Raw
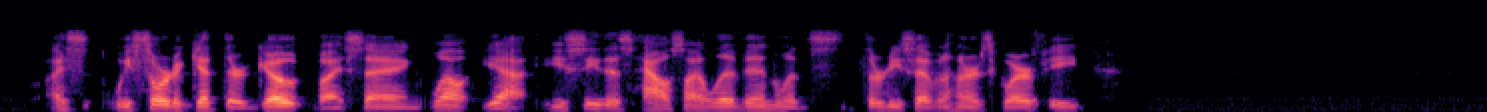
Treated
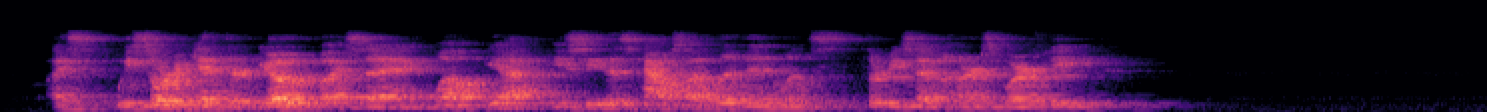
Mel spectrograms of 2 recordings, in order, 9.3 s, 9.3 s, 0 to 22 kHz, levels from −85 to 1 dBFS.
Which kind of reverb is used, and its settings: shoebox room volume 400 m³, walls mixed, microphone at 2.5 m; gain -7.5 dB

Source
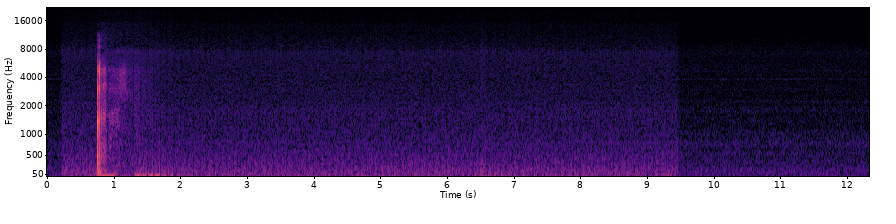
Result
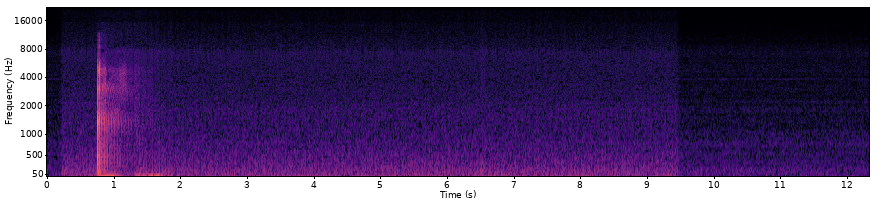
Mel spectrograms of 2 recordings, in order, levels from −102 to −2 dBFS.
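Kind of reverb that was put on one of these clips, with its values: spring tank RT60 1.1 s, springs 49 ms, chirp 50 ms, DRR 13.5 dB; gain +2.5 dB

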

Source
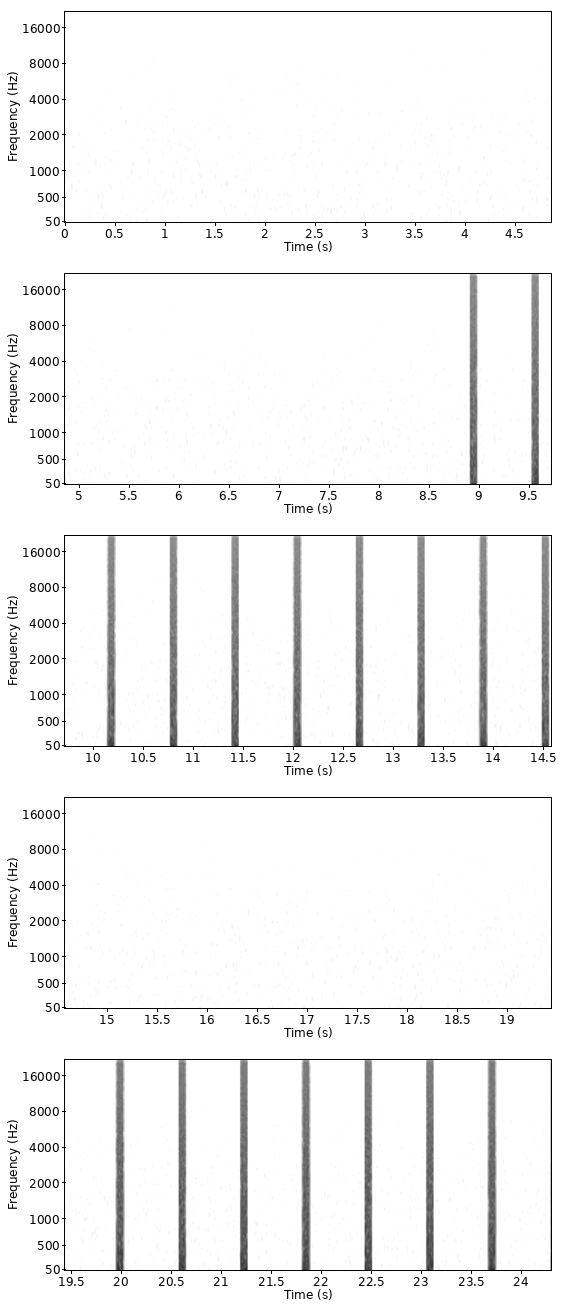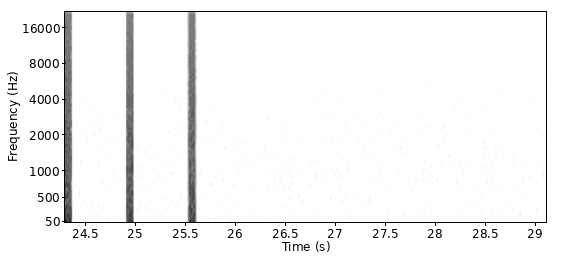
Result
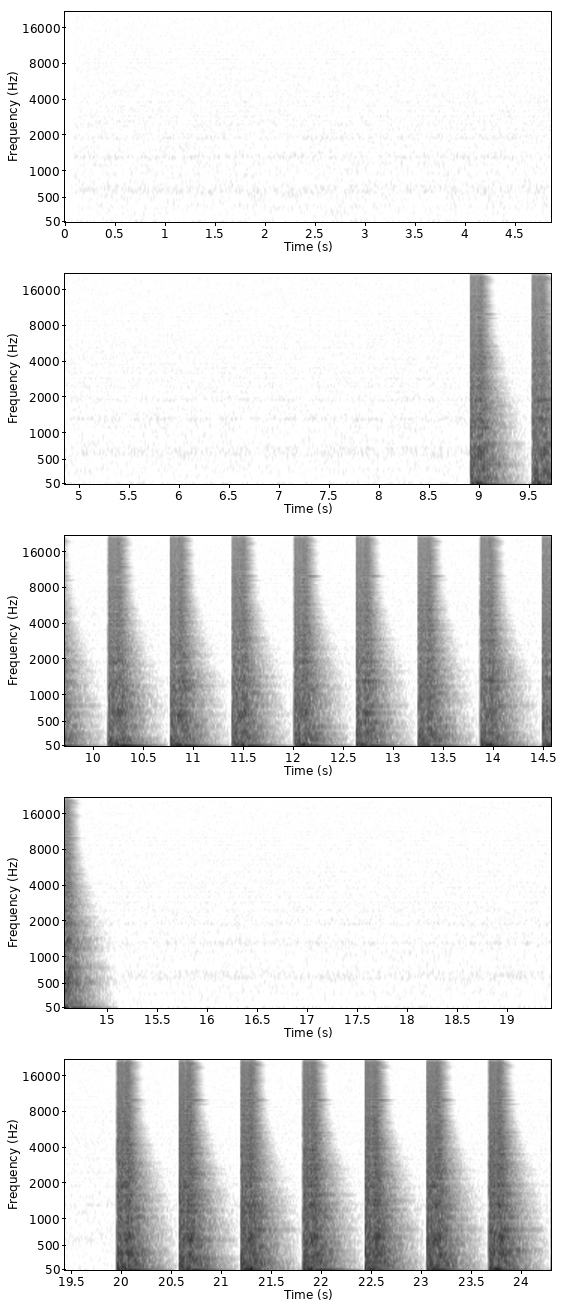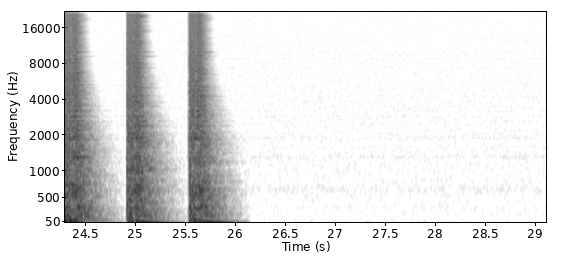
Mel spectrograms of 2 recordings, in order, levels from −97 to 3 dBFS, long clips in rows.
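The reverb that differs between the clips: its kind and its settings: digital reverb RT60 0.47 s, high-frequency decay 0.6×, pre-delay 25 ms, DRR -4 dB; gain -1.5 dB

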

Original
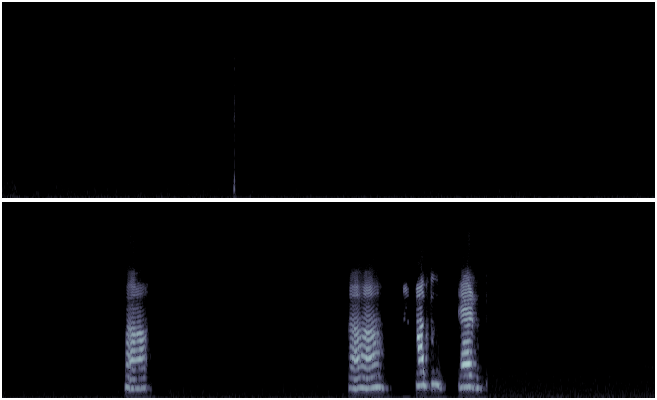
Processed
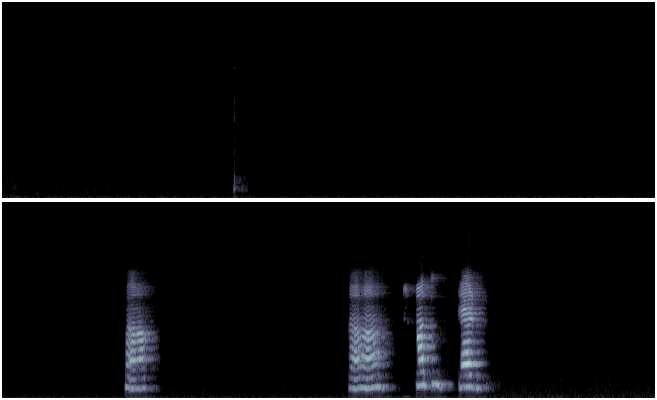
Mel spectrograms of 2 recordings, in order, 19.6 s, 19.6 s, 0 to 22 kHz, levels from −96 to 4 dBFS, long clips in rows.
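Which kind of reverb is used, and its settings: non-linear reverb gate 0.22 s falling, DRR 9 dB

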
